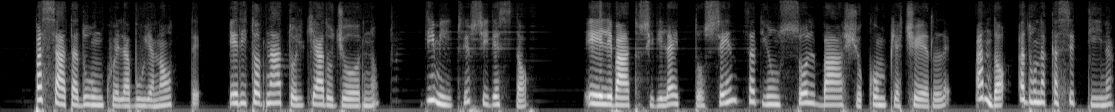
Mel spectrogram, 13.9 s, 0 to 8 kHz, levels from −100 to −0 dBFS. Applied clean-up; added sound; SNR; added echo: neural mask model DeepFilterNet 3.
